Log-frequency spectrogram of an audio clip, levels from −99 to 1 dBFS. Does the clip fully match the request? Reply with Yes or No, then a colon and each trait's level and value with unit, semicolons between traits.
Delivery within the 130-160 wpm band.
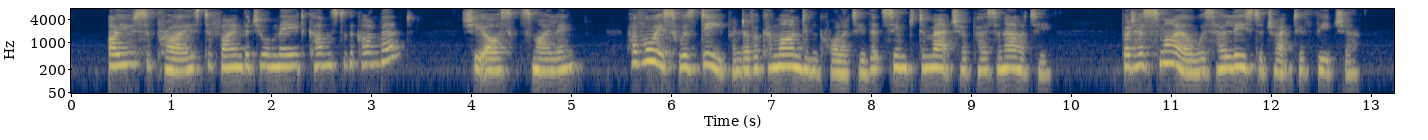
No: average, 170 wpm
